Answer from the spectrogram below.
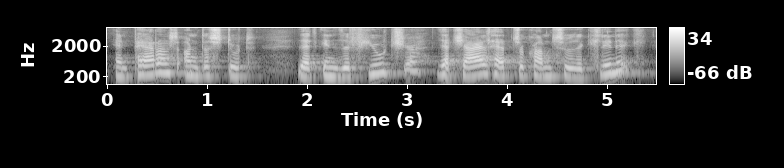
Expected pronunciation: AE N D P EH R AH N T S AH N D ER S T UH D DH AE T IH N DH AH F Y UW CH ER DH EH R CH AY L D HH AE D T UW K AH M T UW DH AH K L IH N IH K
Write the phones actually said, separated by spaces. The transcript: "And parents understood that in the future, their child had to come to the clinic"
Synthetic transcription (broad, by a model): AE N P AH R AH N S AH N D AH S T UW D DH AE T IH N DH AH F Y UW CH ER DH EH CH AY L D HH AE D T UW K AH M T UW DH AH K L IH N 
